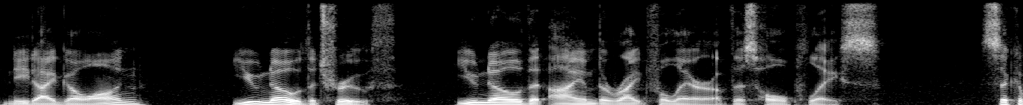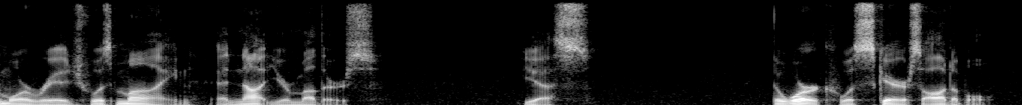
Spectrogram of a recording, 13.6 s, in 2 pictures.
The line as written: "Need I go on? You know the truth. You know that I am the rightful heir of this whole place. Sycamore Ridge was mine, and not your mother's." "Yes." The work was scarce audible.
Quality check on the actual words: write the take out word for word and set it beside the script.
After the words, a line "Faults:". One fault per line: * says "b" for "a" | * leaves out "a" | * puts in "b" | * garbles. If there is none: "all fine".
"Need I go on? You know the truth. You know that I am the rightful heir of this whole place. Sycamore Ridge was mine, and not your mother's." "Yes." The work was scarce audible.
Faults:
all fine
